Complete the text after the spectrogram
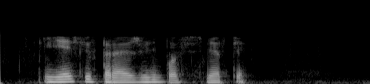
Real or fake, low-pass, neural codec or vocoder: fake; 3.6 kHz; codec, 44.1 kHz, 7.8 kbps, Pupu-Codec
